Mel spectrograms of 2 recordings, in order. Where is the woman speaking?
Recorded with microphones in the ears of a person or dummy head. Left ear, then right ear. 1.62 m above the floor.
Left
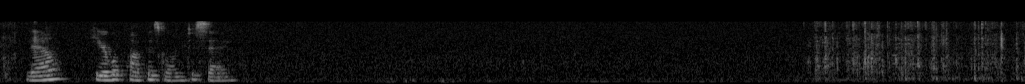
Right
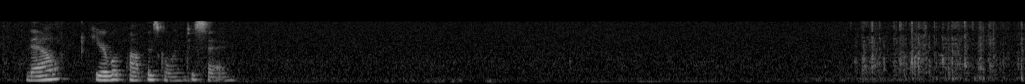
80° right, 2.5 m.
